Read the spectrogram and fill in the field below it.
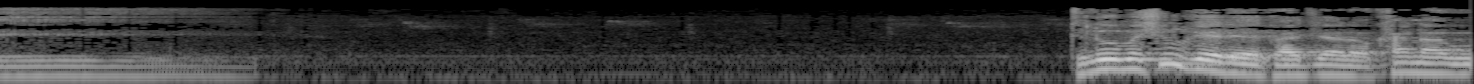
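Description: A man chants in a slow, drawn-out voice through a microphone.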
